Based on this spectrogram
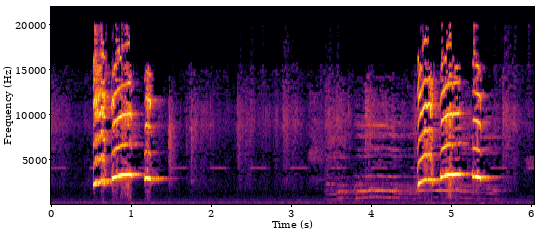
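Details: Lure song of an orange-headed thrush in the gamblingan style: two loud rising whistled phrases about four seconds apart, each ending in a short note, with softer lower warbling between them.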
